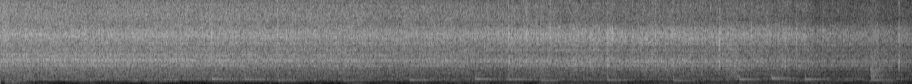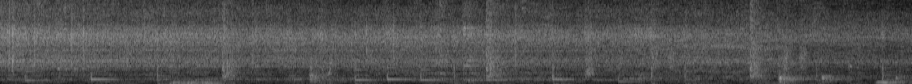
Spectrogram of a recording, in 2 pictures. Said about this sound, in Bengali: এবার আমি ফ্রাই প্যানে জল দিয়ে দিচ্ছি পরিমাণ মতো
